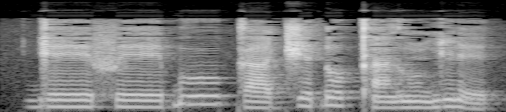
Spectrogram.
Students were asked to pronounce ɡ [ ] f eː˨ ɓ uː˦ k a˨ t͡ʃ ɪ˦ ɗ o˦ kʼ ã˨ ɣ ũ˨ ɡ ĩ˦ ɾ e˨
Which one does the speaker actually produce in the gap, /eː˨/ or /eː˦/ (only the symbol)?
eː˨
